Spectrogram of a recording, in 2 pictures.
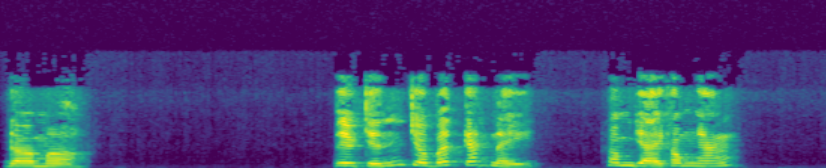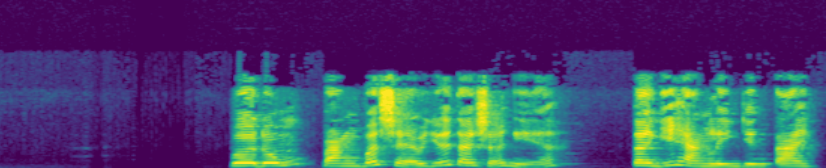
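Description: A woman reads a romance novel aloud in a bright, high voice. Her narration is steady and even, the plain pacing of a scripted audiobook. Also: a little slow, pauses often.

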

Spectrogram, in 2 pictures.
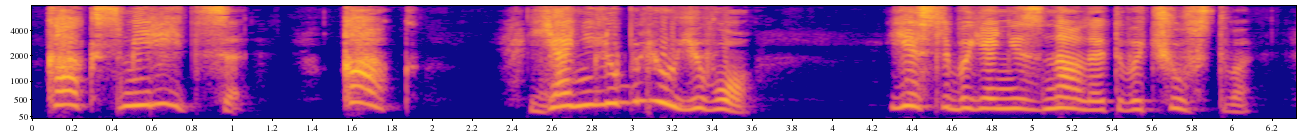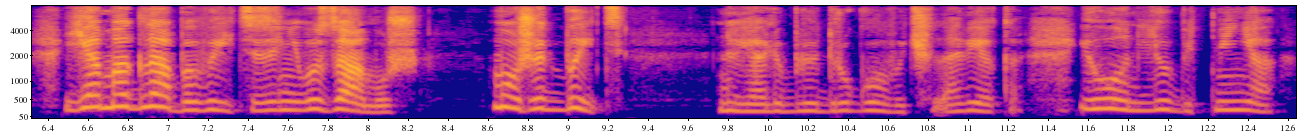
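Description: A woman's voice: mid-range voice, steady tone, fast, few pauses, darkish tone, no echo, clean studio sound, natural voice. A woman voicing a desperate young noblewoman who pleads near tears.

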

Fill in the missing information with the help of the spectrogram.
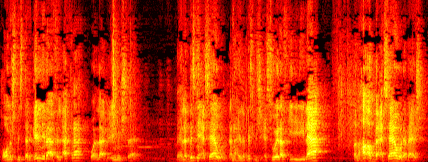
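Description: Fast-talking Egyptian man scolding viewers. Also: fairly high pitch, fairly bright tone. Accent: Egyptian Arabic. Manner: sarcastic, scolding, repeats phrases for emphasis. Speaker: doctor answering viewer comments on a live stream. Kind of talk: live-stream monologue. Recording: echoey room with faint music.

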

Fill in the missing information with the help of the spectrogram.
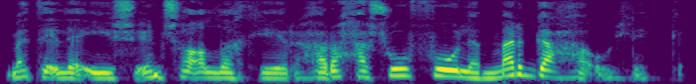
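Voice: medium pitch, steady tone, fast, darkish tone, dry recording, close to an everyday voice. Narrator doing a nervous polite egyptian teacher guy, holds his temper, dry close sound. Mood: tense. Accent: Egyptian Arabic. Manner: tense, restrained, polite. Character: anxious young male teacher, polite.

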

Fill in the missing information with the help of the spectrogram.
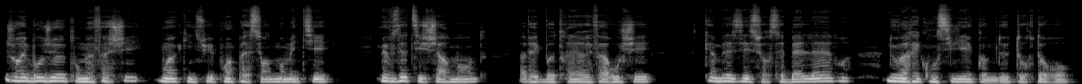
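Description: A man's voice: mid-range voice, moderate pace, dark tone, slightly rough, natural voice. A man voicing a cocky, lecherous young Venetian nobleman who mocks and swaggers. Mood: mocking. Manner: mocking, swaggering, raised voice.

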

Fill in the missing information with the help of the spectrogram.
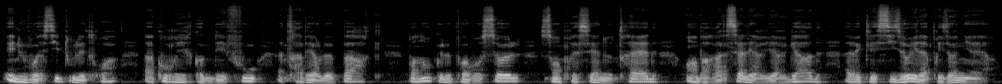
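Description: A man reading a novel aloud in steady, measured narration. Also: fairly low pitch, slightly rough. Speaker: audiobook reader. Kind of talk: scripted narration.

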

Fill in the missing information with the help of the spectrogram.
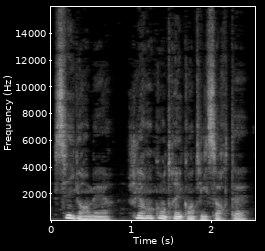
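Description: A man voicing a dreamy, shy young girl who speaks softly and wistfully, in an audiobook. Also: fairly low pitch, very animated, normal speed, slightly rough, exaggerated voice. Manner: soft, wistful.

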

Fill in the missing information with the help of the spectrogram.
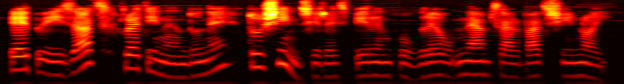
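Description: Low-voiced woman narrating an audiobook. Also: a bit bright, dry recording. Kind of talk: scripted narration of a war novel.

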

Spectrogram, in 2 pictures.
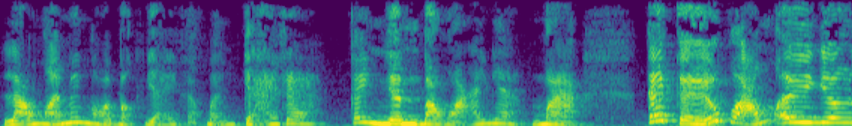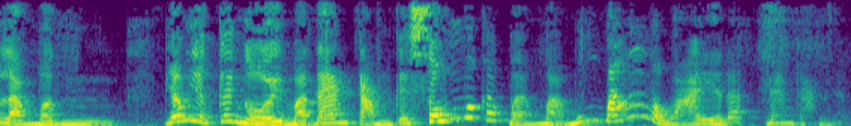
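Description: A woman telling a ghost story in a casual, animated way, speaking directly to listeners. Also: medium pitch, brisk.

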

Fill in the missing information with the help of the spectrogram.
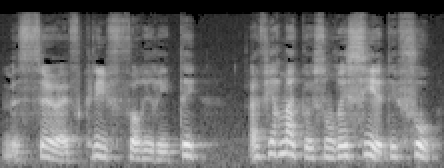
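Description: A woman narrating a classic novel aloud in a measured, slightly lowered storytelling voice. Her pitch sits in the middle range. The reading is steady and scripted. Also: breathy edge. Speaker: audiobook narrator.

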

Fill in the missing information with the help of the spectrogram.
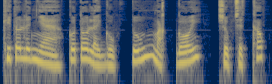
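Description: A man narrating a story slowly and solemnly, his voice dark and mellow. The recording is dry and close, with no room behind him. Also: on the high side, animated, dry recording. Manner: slow, solemn and reflective.

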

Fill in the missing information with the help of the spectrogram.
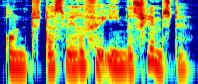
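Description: A woman narrates a radio feature in a measured, factual manner. Her voice sits low and has a husky edge. The recording is dry and close. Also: fairly even intonation, darkish tone, no echo. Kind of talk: scripted narration.

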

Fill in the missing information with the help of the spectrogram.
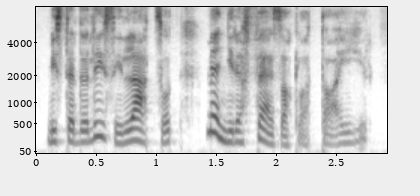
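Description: A woman narrating a period romance novel in a measured storytelling manner. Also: on the low side, lively intonation, dry recording, studio quality. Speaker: audiobook narrator. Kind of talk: scripted audiobook narration.

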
